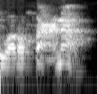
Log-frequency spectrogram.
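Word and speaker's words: وَرَفَعْنَا: Kayak misalnya dari warofa'na, yang paling rentan tebal itu nunnya. Ya, jadi dibacanya yang tebal itu hanya huruf ro. Ya kan? Sementara fa ain nun tipis, nggak boleh kita baca warofa no loqawid rof. Kalau semua itu warofa no itu udah tebal.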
